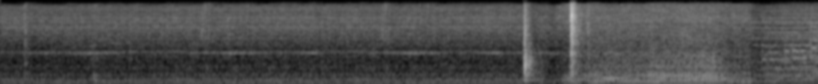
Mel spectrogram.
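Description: A motor vehicle engine running with a steady low hum. Two sharp knocks come about five seconds in, and then the engine revs up and down. Guitar music starts near the end.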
